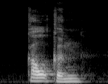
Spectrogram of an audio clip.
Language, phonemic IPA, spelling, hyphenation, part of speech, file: Dutch, /ˈkɑl.kə(n)/, kalken, kal‧ken, verb, Nl-kalken.ogg
- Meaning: 1. to apply chalk 2. to write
